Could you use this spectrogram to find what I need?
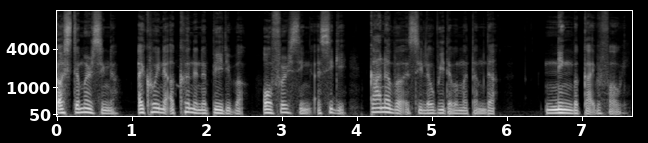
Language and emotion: Manipuri, sad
